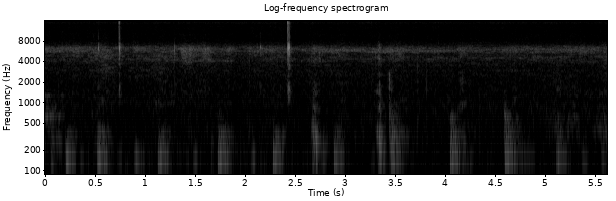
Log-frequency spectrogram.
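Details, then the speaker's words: Dull, uneven knocks and clicks as the anti-roll bar link of a Fiat Panda 1.2 is rocked with little effort: worn stabilizer link joints, replaced along with rotted shock absorbers. "takim niewielkim wysiłku on już sobie puka czyli oba łączniki obaortyzatory"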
